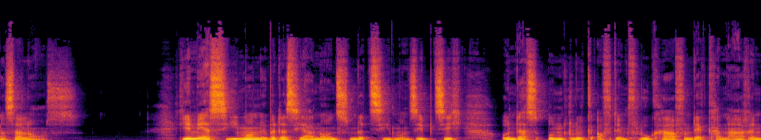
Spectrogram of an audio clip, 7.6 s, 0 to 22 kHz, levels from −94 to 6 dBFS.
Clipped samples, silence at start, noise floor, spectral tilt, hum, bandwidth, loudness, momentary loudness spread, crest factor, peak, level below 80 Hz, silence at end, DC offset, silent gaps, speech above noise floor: under 0.1%; 0 s; -77 dBFS; -4.5 dB/octave; none; 17 kHz; -16 LUFS; 11 LU; 16 dB; 0 dBFS; -46 dBFS; 0 s; under 0.1%; none; 60 dB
